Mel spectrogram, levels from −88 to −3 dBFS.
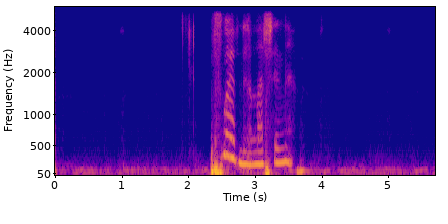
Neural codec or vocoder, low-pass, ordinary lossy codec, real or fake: codec, 16 kHz, 1 kbps, FreqCodec, larger model; 5.4 kHz; none; fake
